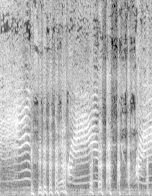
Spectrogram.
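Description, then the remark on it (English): A cat meows repeatedly, a run of drawn-out, warbling, rising and falling cries with short pauses between them, loud and clear with no talking; the meows are likened to a Scouse (Liverpool) accent. “Okay, so that's a Scouse cat.”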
